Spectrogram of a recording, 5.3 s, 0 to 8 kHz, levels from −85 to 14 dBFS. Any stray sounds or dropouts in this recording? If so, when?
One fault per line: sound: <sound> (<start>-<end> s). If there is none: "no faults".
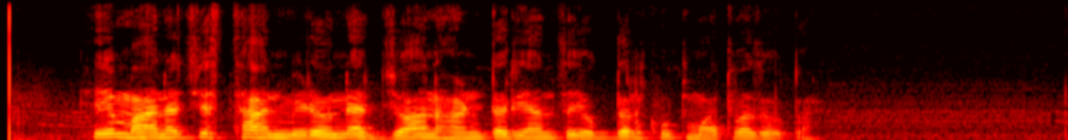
no faults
